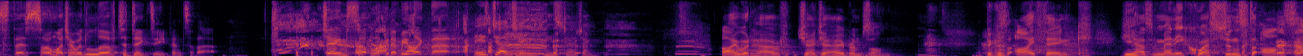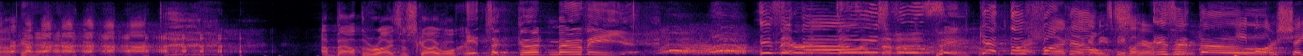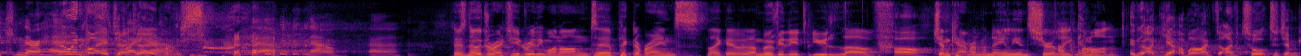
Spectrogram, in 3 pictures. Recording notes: Recorded in front of a live audience at Kings Place, London.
